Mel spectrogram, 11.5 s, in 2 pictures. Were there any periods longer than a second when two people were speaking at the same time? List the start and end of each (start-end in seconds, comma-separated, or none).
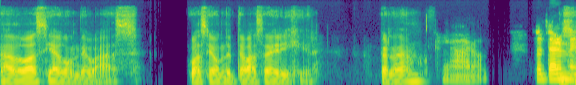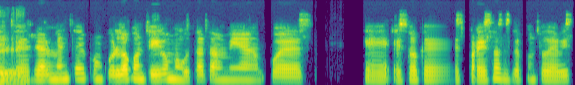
none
